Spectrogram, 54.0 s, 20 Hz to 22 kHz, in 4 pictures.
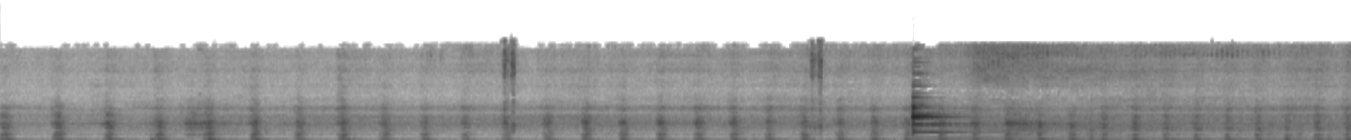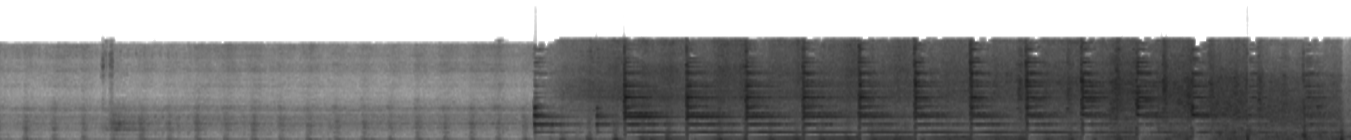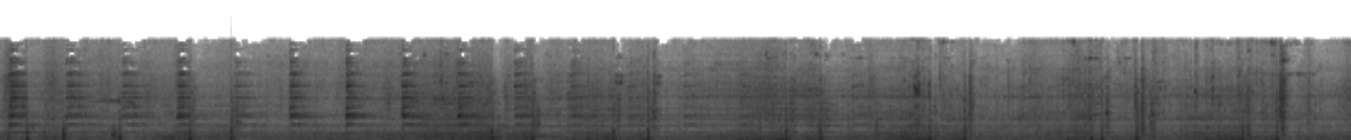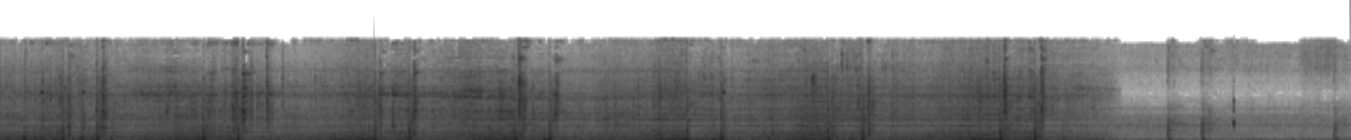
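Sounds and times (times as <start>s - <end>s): wheels clicking over rail joints: 0.0s - 53.0s
train coaches rumbling past: 0.0s - 54.0s
steam train whistle: 18.9s - 30.1s.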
